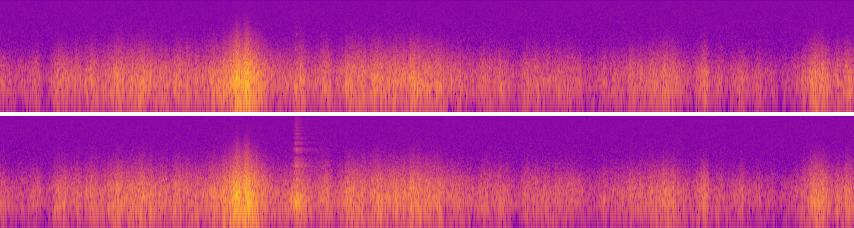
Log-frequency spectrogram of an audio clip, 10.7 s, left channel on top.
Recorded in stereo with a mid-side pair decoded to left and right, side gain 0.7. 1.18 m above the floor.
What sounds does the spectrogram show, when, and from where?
3.6 s a whoosh: 50° right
